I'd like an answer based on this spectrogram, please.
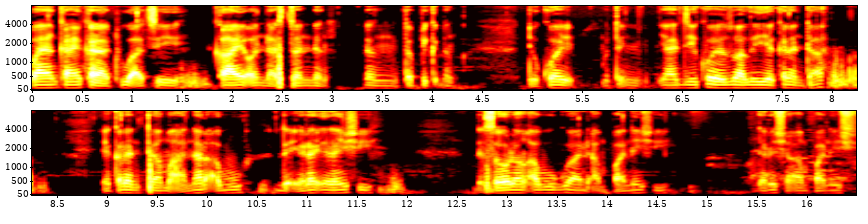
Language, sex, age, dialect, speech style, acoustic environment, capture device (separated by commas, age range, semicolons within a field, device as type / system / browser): Hausa, male, 18-24, Nigeria - Katsina, happy, nature, mobile / Linux / Chrome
